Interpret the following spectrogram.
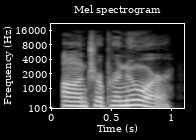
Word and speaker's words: entrepreneur: Smile, correct yourself, entrepreneur, stress the third syllable, and finish.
